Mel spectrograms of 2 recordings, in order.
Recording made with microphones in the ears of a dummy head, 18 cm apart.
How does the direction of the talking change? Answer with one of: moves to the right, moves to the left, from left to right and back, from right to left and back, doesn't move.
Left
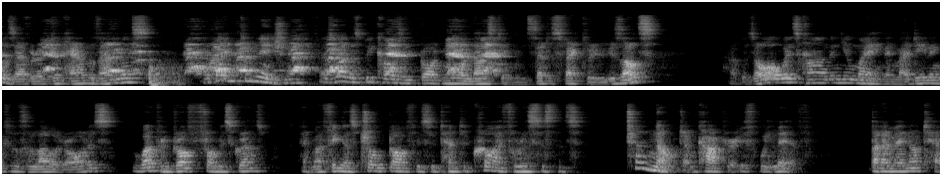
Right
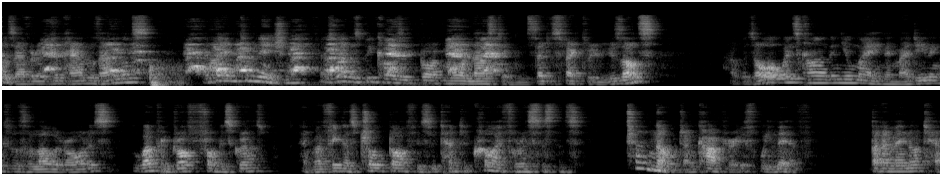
doesn't move.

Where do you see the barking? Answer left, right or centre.
left.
